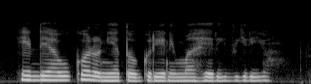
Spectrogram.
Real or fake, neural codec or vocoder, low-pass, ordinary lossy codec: real; none; 7.2 kHz; AAC, 64 kbps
